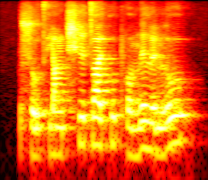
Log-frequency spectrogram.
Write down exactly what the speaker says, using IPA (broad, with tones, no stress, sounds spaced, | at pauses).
s ṵ˨˩ t̪ʰ j ɑ˦ ŋ t͡ɕʰ i˥˧ t̪ a˥˧ ɪ̯ k u˥˩ pʰ o˩ ʊ̯ n̪ i˥˩ l y̰˨˩ n l u˥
